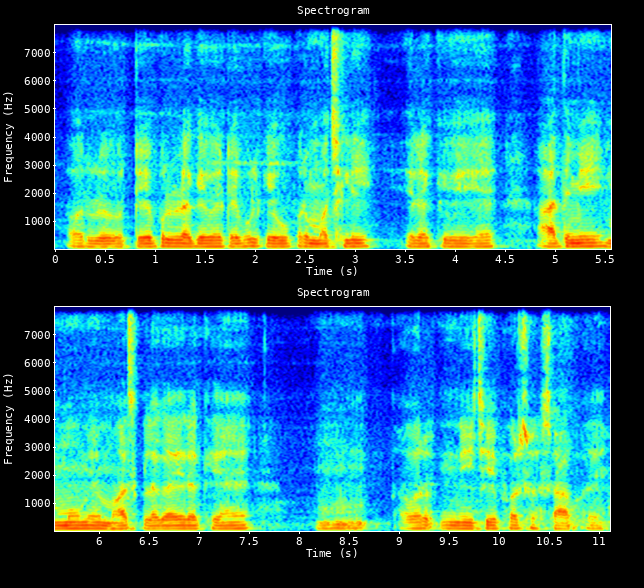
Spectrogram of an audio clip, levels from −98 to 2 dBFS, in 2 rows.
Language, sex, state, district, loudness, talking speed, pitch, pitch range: Hindi, male, Bihar, Darbhanga, -18 LUFS, 130 wpm, 110 Hz, 105-110 Hz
